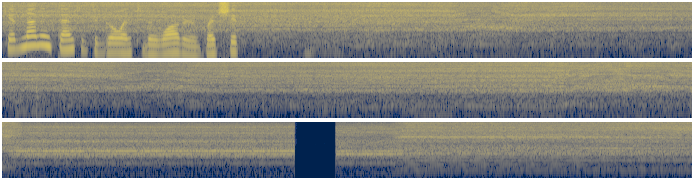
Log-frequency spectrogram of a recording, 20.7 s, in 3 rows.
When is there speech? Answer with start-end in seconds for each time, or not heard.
0.0-2.4.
